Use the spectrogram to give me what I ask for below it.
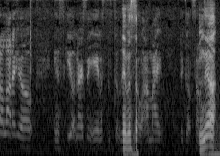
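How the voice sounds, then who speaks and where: A woman's voice: low voice, a little mellow, poor audio. A woman who works as a nurse, telling a story to her viewers in a casual, emphatic way and calling them y'all.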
